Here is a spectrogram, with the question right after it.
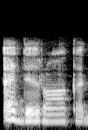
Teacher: रा हैवी होगा, मुफख्खम होगा, भारी होगा, क्योंकि उस पे फतहा है, उस पे ज़बर है।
